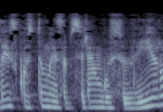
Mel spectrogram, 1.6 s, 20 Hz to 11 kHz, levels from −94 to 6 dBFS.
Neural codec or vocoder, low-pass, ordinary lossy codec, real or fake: none; 7.2 kHz; MP3, 32 kbps; real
